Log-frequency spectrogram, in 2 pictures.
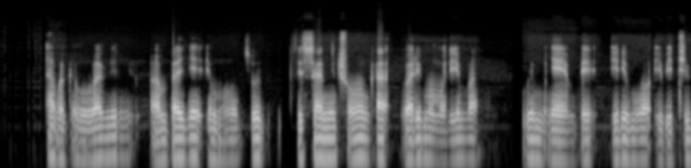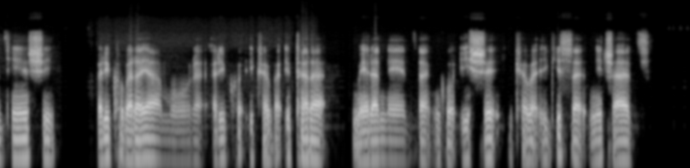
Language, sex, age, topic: Rundi, male, 25-35, agriculture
